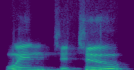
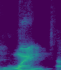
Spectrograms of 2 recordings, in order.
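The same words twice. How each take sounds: First: "went to" with a drawn-out "too"; slow, two-word "went to"; unreduced citation form. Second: "went" blended into "wenta"; one word, short "tuh" ending on "went"; reduced pronunciation. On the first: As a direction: keep the full vowel in "went to". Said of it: "went to is pronounced went". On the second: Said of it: "is pronounced". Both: Shown as a demonstration.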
